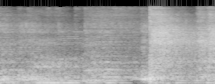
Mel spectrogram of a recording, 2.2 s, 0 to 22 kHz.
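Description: A loaded 95-pound barbell dropped onto the gym floor about three-quarters of the way in: a single loud crash of the plates landing, over steady background music.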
